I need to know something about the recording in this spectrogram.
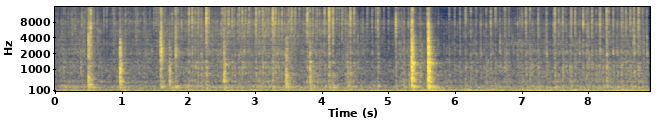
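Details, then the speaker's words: Lectric XP e-bike rear derailleur clicking against the gear as cranks turn by hand, light uneven ticks amid motor noise; backed off a quarter turn, owner suspects bent or twisted derailleur, cable not straight. "You can hear it clicking up against the gear. So we want to loosen it back a quarter of a turn."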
